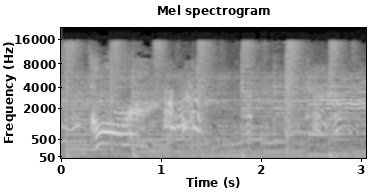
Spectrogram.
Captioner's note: barking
